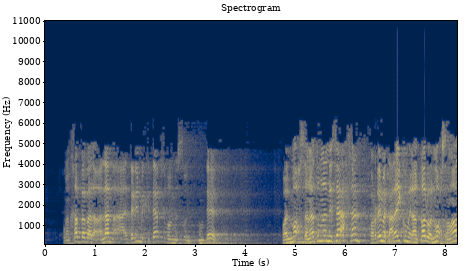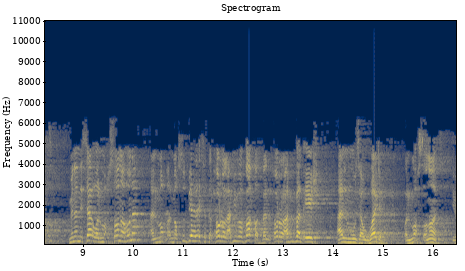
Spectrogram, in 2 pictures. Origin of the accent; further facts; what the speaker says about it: Egypt; طبعا عندنا معروف جدا ان احنا كمصريين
